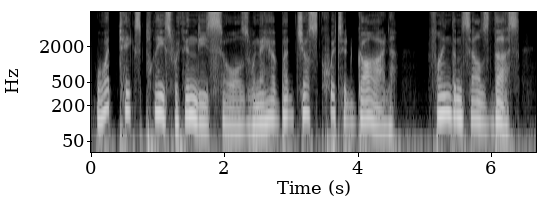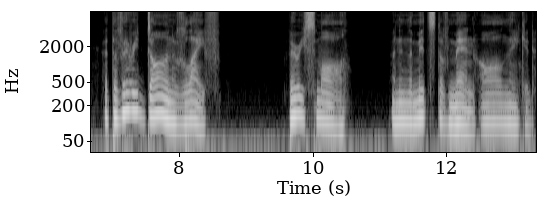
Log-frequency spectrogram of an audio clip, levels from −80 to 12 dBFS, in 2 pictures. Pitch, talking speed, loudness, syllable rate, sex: 115 Hz, 145 wpm, -19 LUFS, 3.9 syllables/s, male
